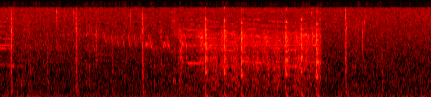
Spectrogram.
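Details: Car starter churns in uneven bursts with faint clicks, but the engine never fires; it cranks without starting.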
